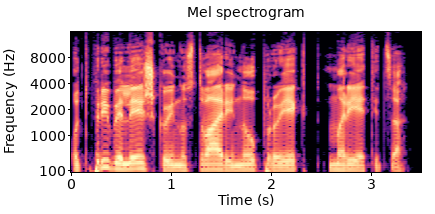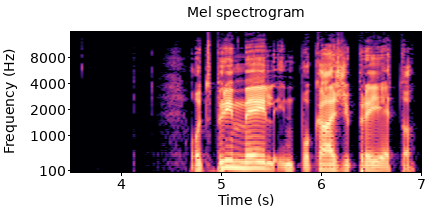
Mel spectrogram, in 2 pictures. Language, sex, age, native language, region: Slovenian, male, 18-29, Slovenian, Carinthia region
